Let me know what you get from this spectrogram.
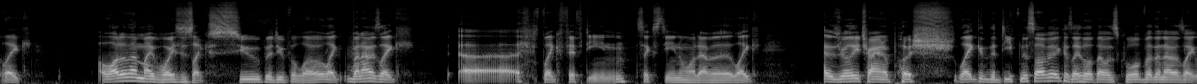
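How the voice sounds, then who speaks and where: Young man, streamer, casual rambling talk, lots of fillers, mid-pitched voice. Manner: rambling, filler-heavy, self-deprecating chat. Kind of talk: live reaction commentary.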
